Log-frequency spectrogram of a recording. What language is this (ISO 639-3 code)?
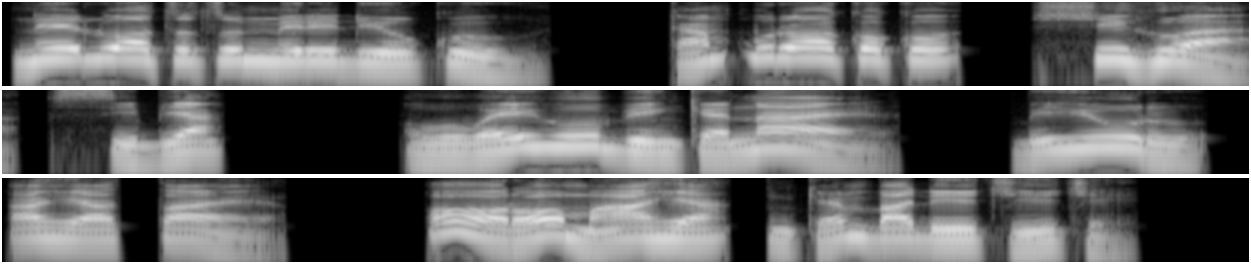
ibo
